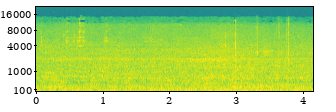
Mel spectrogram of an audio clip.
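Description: Steady low rumble of city street traffic, with a few faint short clicks near the end.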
